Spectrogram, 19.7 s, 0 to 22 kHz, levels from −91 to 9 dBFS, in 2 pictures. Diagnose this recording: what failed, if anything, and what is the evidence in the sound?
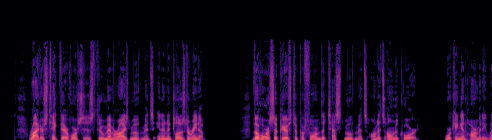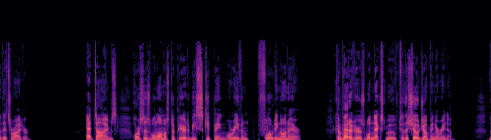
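Nothing in the signal points to a failure at any stage of the recording, transmission or playback chain.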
